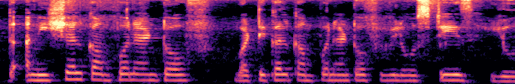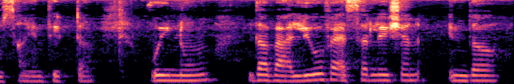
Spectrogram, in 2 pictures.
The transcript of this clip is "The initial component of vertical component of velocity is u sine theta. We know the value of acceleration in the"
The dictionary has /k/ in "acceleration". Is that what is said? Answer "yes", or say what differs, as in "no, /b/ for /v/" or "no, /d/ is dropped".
no, /k/ is dropped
